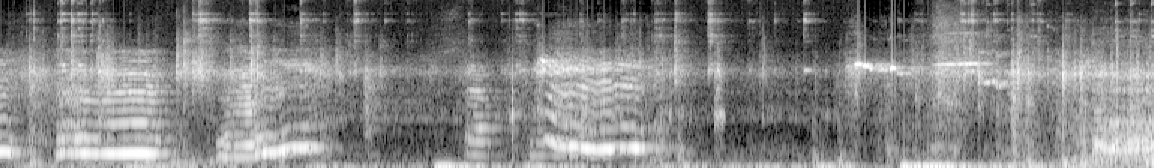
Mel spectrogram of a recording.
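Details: Male Weimaraner indoors whining to be let outside while neighbouring dogs are out; high drawn-out whimpers, one held steady and others sliding up, mixed with a person talking to him.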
